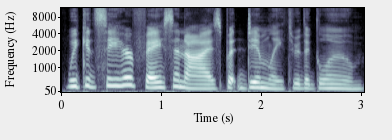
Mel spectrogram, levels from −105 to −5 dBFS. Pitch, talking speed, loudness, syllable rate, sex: 195 Hz, 235 wpm, -18 LUFS, 4.5 syllables/s, female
